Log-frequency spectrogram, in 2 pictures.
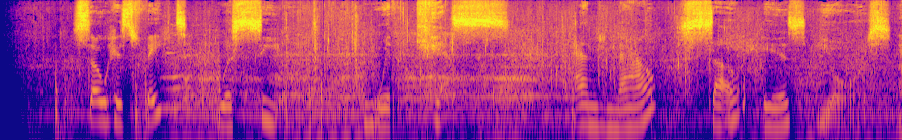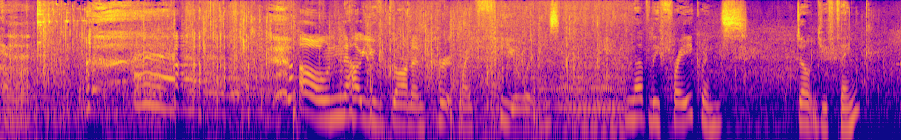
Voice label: youthful female character

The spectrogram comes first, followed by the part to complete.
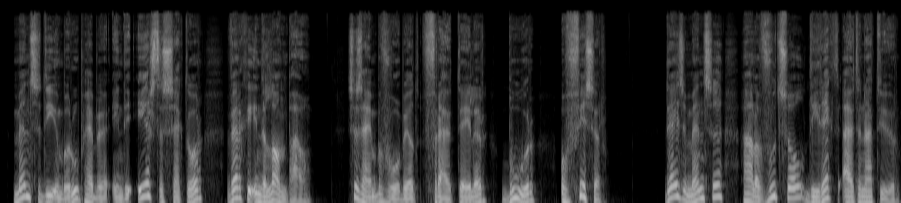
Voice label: dutch voiceover elearning

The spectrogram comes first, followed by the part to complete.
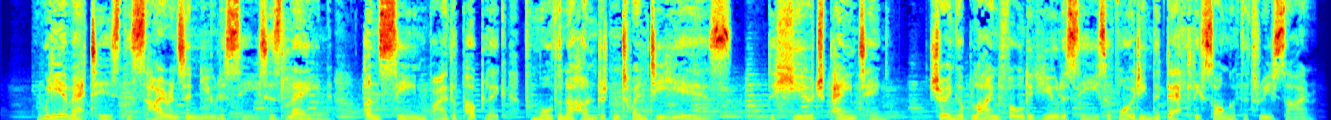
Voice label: elearning

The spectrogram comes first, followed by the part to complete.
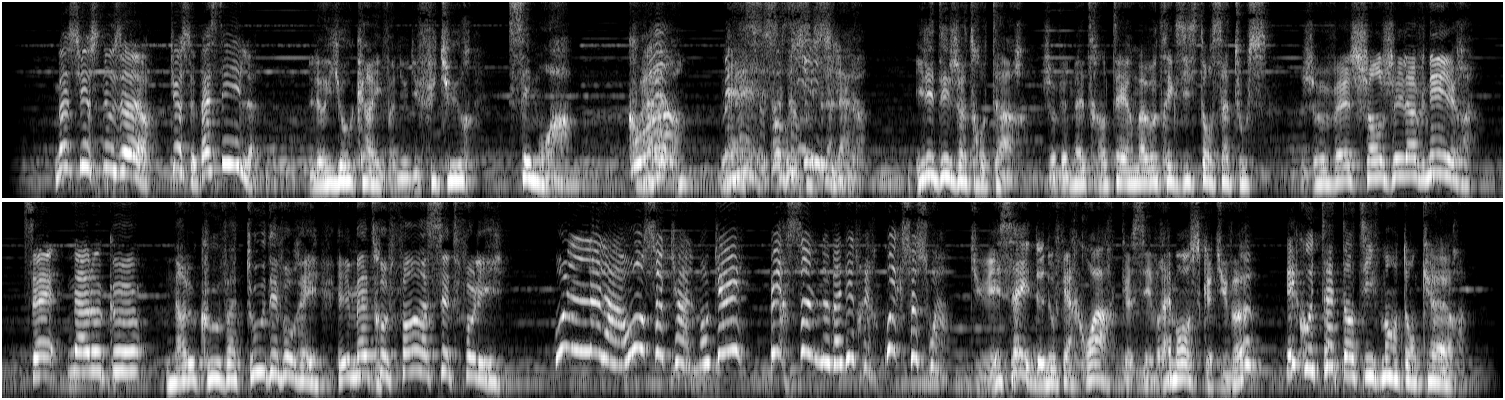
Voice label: french male child-oriented projects fr

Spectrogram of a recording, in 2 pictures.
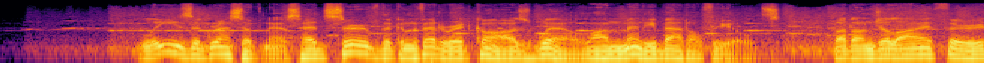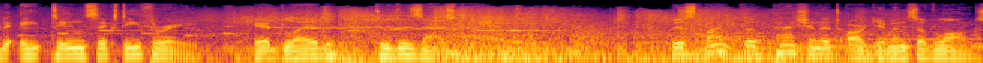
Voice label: american narration

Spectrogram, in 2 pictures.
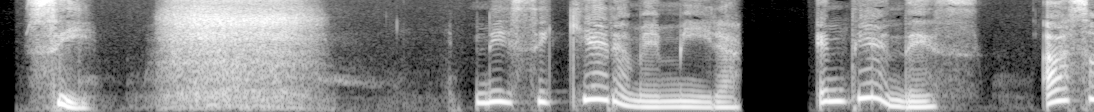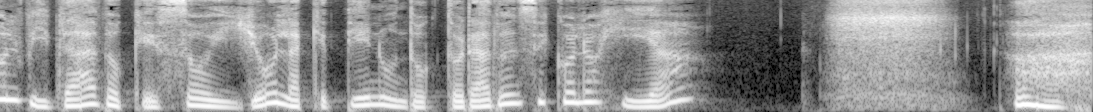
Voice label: Latin Spanish voice, character

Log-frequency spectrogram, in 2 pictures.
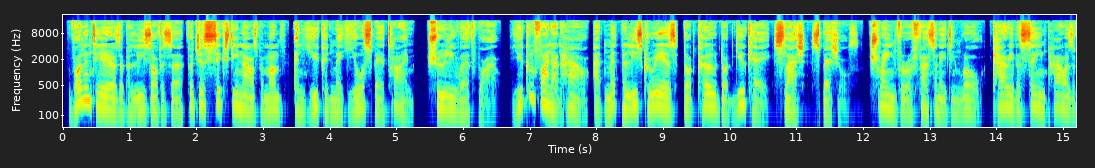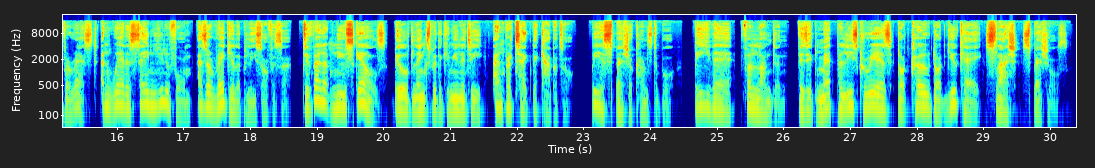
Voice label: british african commercial; spotify

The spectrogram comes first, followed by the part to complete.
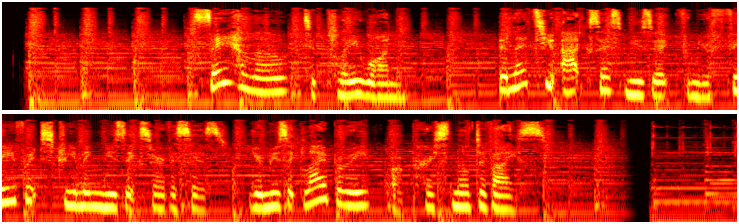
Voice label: commercial

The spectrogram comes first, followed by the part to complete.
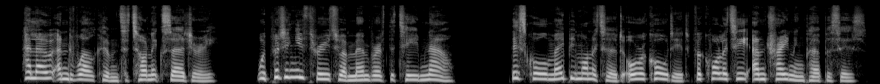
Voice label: telephone

